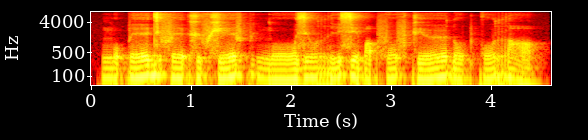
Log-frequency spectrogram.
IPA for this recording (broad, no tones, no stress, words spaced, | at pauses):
ŋ͡moʔpeːdʲɯ feːʔxʲɯfxʲeːfpi ŋ͡moːzʲoː ri sʲeɓɑʔ fof kʲøː ɗop ko rɑ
